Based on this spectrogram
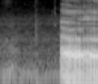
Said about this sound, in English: Oh, schnazzy. I got my burp on.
